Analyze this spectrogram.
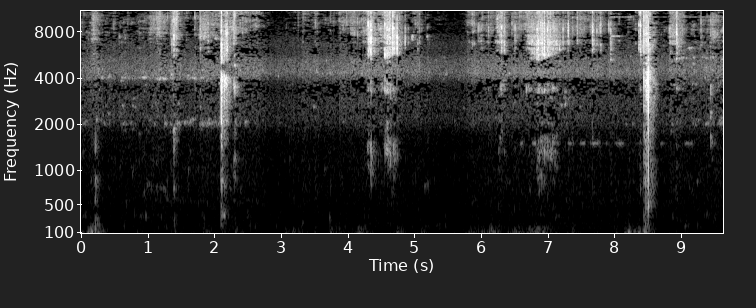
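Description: Faint, scattered crunching and rustling as a Hermann's tortoise forages in grass and dry straw, tearing at plants. The sharpest crunches come about two seconds in and near the end.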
